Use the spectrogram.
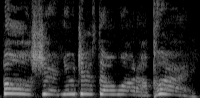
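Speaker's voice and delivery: high, slow mock heckle; Brian heckling. Brian heckles the jocks over the delay, high slow mock voice. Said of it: "he was like".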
